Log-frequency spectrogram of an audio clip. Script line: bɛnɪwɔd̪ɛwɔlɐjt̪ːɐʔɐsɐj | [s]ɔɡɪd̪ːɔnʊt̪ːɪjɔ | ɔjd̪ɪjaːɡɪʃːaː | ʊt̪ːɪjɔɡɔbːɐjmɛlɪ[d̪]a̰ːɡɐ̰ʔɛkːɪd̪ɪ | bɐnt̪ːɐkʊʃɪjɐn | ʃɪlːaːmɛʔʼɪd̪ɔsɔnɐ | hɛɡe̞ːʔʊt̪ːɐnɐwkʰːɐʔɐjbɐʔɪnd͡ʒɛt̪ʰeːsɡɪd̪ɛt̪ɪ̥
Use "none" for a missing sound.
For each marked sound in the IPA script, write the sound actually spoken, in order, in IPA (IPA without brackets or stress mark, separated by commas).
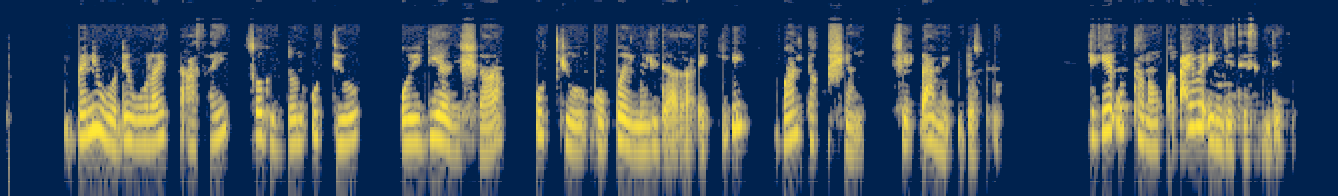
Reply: s, d̪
